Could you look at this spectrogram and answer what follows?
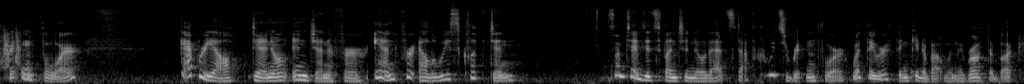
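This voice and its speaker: A woman's voice: fairly low pitch, very animated, moderate pace, vocal fry, breathy edge. A woman reading a children's picture book aloud in a playful, sing-song way, with chatty asides. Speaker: storyteller.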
